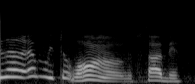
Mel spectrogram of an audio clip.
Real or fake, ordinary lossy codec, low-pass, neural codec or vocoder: fake; Opus, 16 kbps; 7.2 kHz; codec, 16 kHz, 1 kbps, X-Codec, HuBERT features, trained on LibriSpeech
